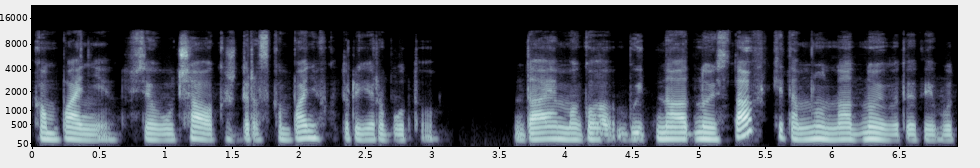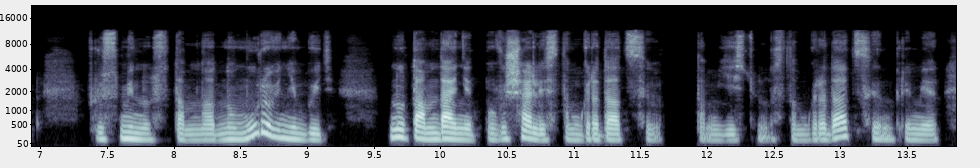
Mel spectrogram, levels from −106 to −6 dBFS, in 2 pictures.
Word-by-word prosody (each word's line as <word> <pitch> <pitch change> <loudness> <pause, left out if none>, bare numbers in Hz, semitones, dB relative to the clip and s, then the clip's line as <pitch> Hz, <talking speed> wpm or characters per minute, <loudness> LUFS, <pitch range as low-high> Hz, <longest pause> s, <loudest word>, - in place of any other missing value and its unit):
компании, 135 -3 +1
то 130 - -18
есть - - -11
я 135 -1 0
улучшала 125 +2 +2
каждый 130 -2 -8
раз 125 - -4
компанию, 150 +5 -1
в - - -22
которой 130 - -6
я 130 - -1
работала. 125 -1 -8 0.6
Да, 140 +2 +3
я 150 - +1
могла 135 -1 0
быть 140 +1 -6
на 145 0 +4
1 145 -1 +2
ставке 135 - +2
там, 135 -1 -1
ну, 150 0 +2
на 135 +1 0
1 140 0 +1
вот 120 0 -7
этой 120 -1 -4
вот 120 -1 -7 0.4
плюс-минус 140 -2 -1
там 125 -2 -3
на 125 - -1
одном 135 +4 -1
уровне 195 - +3
быть. 130 -1 -4 0.4
Ну, 185 0 +3
там 145 -4 +5
да, 150 -2 +9
нет, 130 -3 0
повышались 135 -1 +2
там 125 -1 -6
градации. 130 - 0 0.3
Там - - -9
есть 120 +1 -7
у - - -11
нас 145 - -13
там 120 -1 -9
градации, 135 - 0
например. 120 - -5
135 Hz, 200 wpm, -28 LUFS, 125-145 Hz, 0.6 s, да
